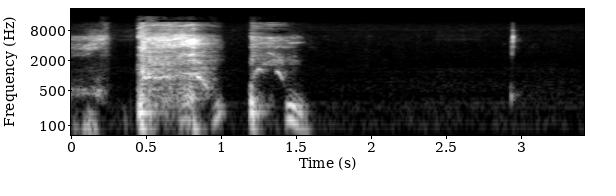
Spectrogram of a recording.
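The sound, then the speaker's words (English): Harsh coughing from a person hacking to clear their chest: two loud, raspy coughs in quick succession, then a faint, short cough after a pause. “Excuse me, had to hack up a lung real quick.”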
